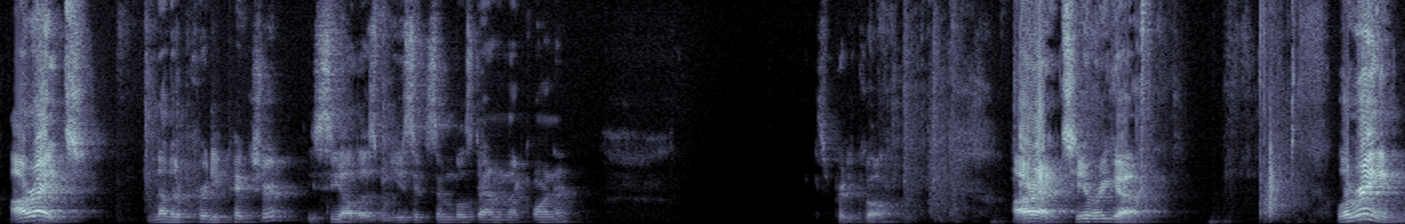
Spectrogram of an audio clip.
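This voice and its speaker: A man speaking as a music teacher, informally explaining things to young students in a video lesson and read-aloud. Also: fairly low pitch. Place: indoor room at home. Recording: roomy indoor echo.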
